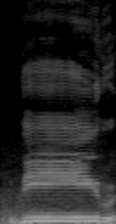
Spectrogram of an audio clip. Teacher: رو کی تھرتھراہٹ کے ساتھ باریک رکھنا ہے اس کو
